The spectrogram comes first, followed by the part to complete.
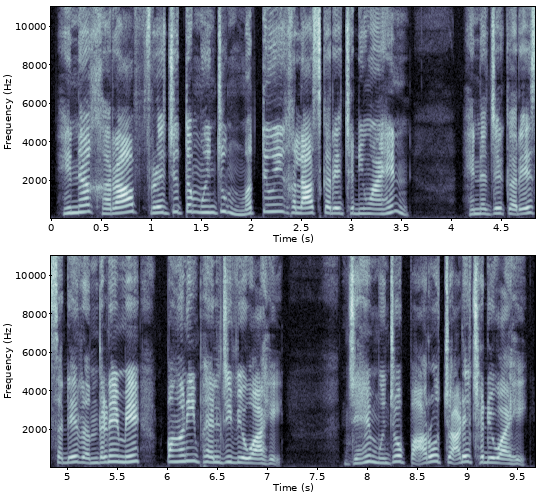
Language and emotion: Sindhi, angry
